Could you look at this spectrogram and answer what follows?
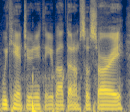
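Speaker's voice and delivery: soft, low-key brush-off; retold helpless apology; apologetic refusal. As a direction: turn them away quietly and apologetically. Staff turning him away apologetically.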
